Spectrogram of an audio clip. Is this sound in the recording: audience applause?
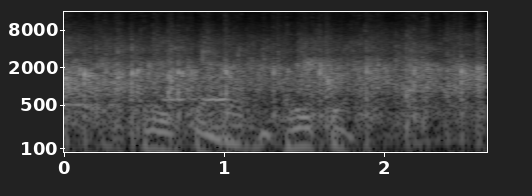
yes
